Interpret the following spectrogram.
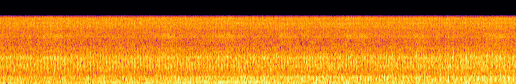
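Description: Homemade electrostatic corona motor running unloaded after being revved up, its shaft spinning a small ring magnet. It gives a faint, steady hum and hiss; a low hum fades about halfway through and a higher one grows toward the end.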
